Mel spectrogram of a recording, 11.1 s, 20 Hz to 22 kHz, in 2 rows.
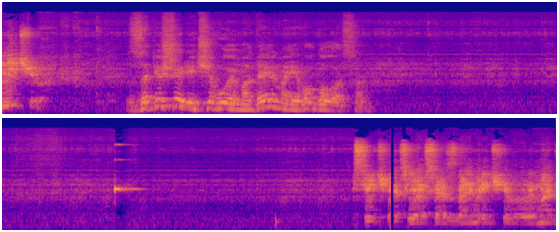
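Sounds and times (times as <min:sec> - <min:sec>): short electronic beep: 0:06.7 - 0:07.0.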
